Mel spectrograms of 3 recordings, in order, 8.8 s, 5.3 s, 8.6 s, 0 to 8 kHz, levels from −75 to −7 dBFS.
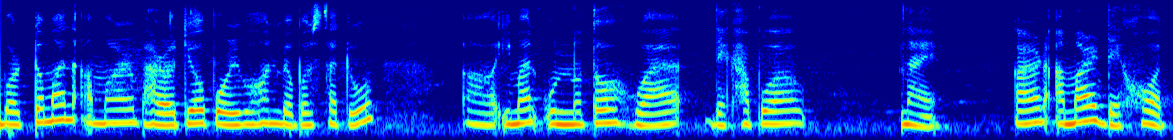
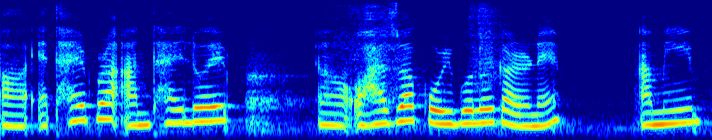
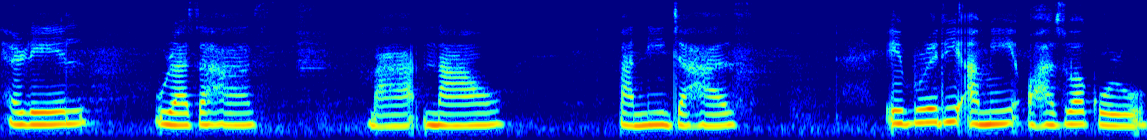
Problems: background sounds at intervals, background conversations at intervals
